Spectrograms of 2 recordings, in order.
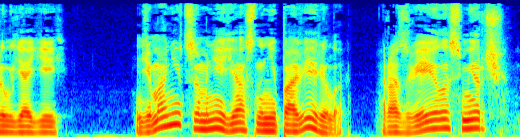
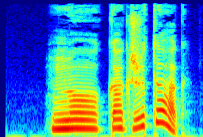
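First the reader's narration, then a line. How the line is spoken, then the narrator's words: Bewildered. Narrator (Russian): растерянно обратилась ко мне Кейтлин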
